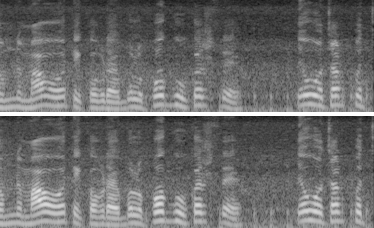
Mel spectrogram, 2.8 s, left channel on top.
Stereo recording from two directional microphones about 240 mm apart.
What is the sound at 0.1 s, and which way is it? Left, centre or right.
Speech, centre.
